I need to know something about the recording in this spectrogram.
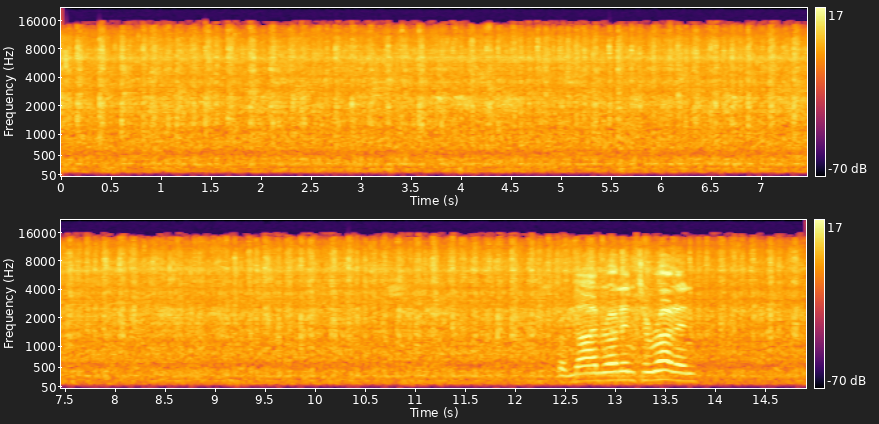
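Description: A two-stroke outboard motor idles in a test tank.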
